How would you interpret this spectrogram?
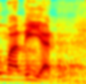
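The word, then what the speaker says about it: مليًّا: Qaulu maliyan bitasydidil ya, bacanya maliya.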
